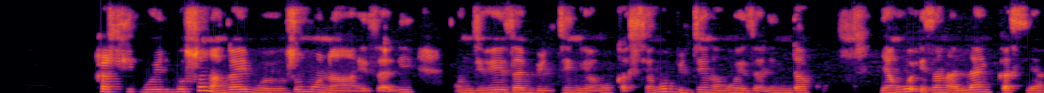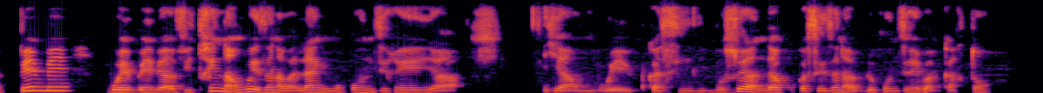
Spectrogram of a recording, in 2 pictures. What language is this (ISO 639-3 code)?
lin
